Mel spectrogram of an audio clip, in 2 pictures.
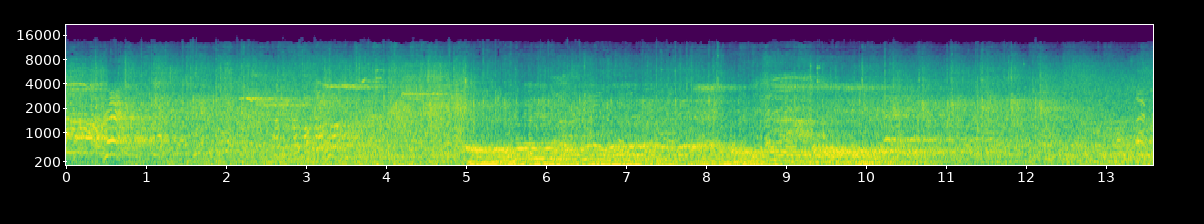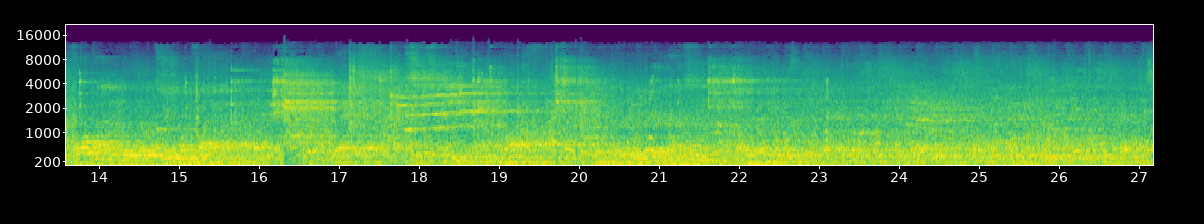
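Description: A crowd of men and women shouts and cheers in a large echoing hall.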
